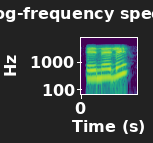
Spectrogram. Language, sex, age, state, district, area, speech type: Kannada, female, 18-30, Karnataka, Uttara Kannada, rural, conversation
